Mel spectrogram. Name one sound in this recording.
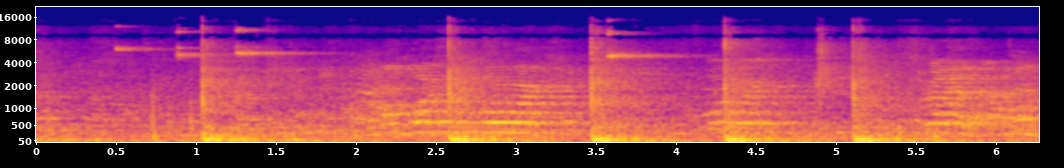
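A basketball bounces on a wooden floor with hollow thumps in an echoing gym.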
